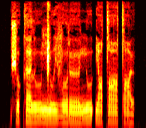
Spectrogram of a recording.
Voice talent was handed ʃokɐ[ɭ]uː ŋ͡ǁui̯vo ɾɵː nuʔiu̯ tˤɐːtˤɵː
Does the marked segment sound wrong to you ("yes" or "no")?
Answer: yes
